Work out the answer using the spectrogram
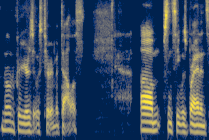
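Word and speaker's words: Terry Matalas: see online or what showrunner for season three Tara mattelis why do I call Terry's name wrong I've known for years it was Terry matalis um since he was Brandon's assistant the end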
